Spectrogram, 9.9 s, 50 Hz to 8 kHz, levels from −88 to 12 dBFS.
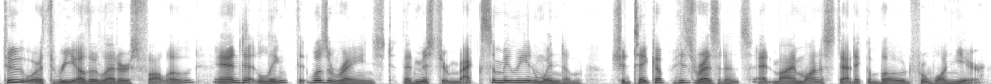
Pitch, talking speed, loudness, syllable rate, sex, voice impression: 160 Hz, 170 wpm, -22 LUFS, 4.9 syllables/s, male, masculine, middle-aged, relaxed, slightly weak, soft, raspy, intellectual, calm, slightly mature, slightly friendly, reassuring, slightly wild, lively, strict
